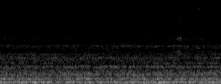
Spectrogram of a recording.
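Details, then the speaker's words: Chinese diesel heater in a box heating a tent trailer on a roughly 0 °C Alberta morning, 10 minutes in, fan wide open, full temperature bars: steady, even low roar from blower and burner, no surging, ticking or rattles; normal running at full output. "this is the fan going wide open it's a nice hot air blowing in"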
